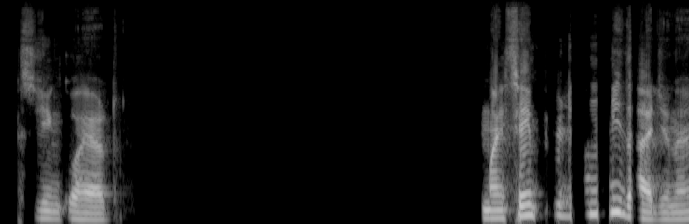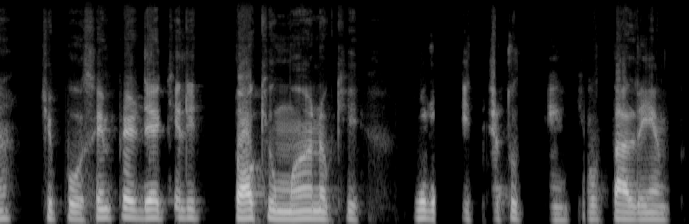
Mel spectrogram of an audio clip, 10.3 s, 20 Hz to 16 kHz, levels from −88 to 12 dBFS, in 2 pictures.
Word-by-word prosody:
Sim, 125 -2 -5
correto. 105 -3 +1 2.7
Mas 130 0 +3
sem 170 +1 +5
perder 170 0 -9
a 195 - -1
humanidade, 160 - +2
né? 115 +3 -3 0.2
Tipo 120 -2 -3
sem 135 +5 -1
perder 135 -1 +4
aquele 135 0 -4 0.2
toque 130 +1 +5
humano 120 0 +2
que 120 0 -9 0.4
todo 130 -1 +1 0.2
arquiteto - - -8 0.2
tem, 100 -1 -10
que 95 - -24
é - - -4
o - - -13
talento. 110 -1 +1
125 Hz, 130 wpm, -20 LUFS, 110-135 Hz, 2.7 s, sem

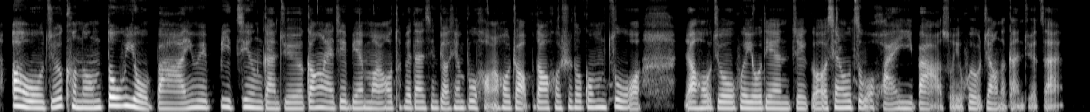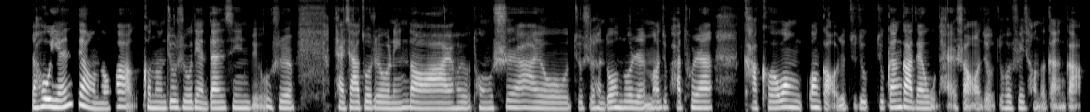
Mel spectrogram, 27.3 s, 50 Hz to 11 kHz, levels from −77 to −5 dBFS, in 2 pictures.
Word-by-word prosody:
啊， 240 -2 +9
我 190 -2 +5
觉 200 +4 0
得 230 - +4
可 235 -4 +1
能 190 +1 +3
都 245 +2 +7
有 195 -9 +5
吧。 165 -3 -3
因 195 +3 0
为 200 -1 +2
毕 215 -2 0
竟 200 0 0
感 175 -2 -1
觉 170 -1 -3
刚 195 +1 +2
来 185 -2 0
这 190 +1 -2
边 180 -1 -2
嘛， 175 -1 -1
然 170 - -2
后 180 0 -1
特 195 - -11
别 190 -2 -2
担 185 -1 0
心 180 +1 -4
表 175 -3 -2
现 185 +1 -1
不 190 +1 -1
好， 180 - -4
然 - - -1
后 185 -2 0
找 180 -2 +1
不 215 - -15
到 180 -2 +3
合 185 +1 -3
适 190 +3 -4
的 195 -1 -1
工 200 +1 0
作， 205 -2 -1 0.5
然 180 - +2
后 180 +1 +1
就 180 -1 +1
会 180 0 0
有 175 0 +2
点 170 -2 -1
这 170 -1 -4
个 - - -2
陷 190 +2 0
入 190 +1 +2
自 190 +1 -4
我 200 +1 -3
怀 160 -5 -5
疑 175 -1 -3
吧， 165 +4 -2
所 - - -8
以 - - -4
会 180 - -4
有 165 - -2
这 175 - -6
样 155 - -3
的 - - -6
感 210 +4 -6
觉 225 0 -9
在。 220 +4 -5 0.7
然 195 - +2
后 225 +2 +8
演 205 +3 +5
讲 215 - +3
的 160 0 -1
话 220 -1 +2
可 195 - +1
能 180 -1 +1
就 195 +1 0
是 190 0 -4
有 185 - +1
点 180 -3 -1
担 180 +1 +2
心， 185 0 -2
比 - - -5
如 220 -2 -4
是 185 -1 -1 0.5
台 180 - -2
下 185 +1 +3
坐 185 0 0
着 185 - -3
有 175 0 +1
领 170 +2 -2
导 190 -1 +2
啊， 170 0 +3
然 170 0 0
后 180 - -2
有 180 +2 -4
同 175 -2 -5
事 200 +3 -4
啊， 190 -1 0
有 170 -1 -2
就 175 - -9
是 175 +1 -6
很 180 -2 -2
多 180 +3 +1
很 195 - +2
多 185 0 0
人 175 -1 -1
嘛， 185 - 0
就 190 0 -5
怕 185 -1 -4
突 195 - -6
然 185 0 +2 0.4
卡 180 - -2
壳 185 +1 0
忘 200 -2 +4
忘 205 -1 +3
稿 - - 0
就 - - -2
就 - - -17
就 180 0 -4
就 185 - -7
尴 200 +1 +3
尬 205 -3 +6
在 180 -1 +1
舞 175 - -4
台 - - -6
上 - - -1
了， - - -3
就 - - -6
就 - - -11
会 180 - -1
非 180 +1 -4
常 180 - -7
地 - - -7
尴 - - -4
尬。 - - -2
185 Hz, 295 characters per minute, -20 LUFS, 175-195 Hz, 0.7 s, 啊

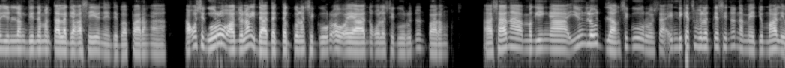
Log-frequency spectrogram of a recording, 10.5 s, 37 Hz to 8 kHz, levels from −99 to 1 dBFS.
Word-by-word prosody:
yun 160 -1 0
lang 160 -1 0
din 155 - 0
naman 155 -1 -2
talaga 145 -1 +5
kasi 145 +1 -2
yun 145 - -2
eh, 120 - -11
di 120 - -7
ba, 120 - -3
parang, 125 +1 -2
ah, 120 -1 -11 0.2
ako 225 - +1
siguro 230 +3 +2
ano 160 0 +6
lang, 215 - +5
idadagdag 150 -1 +3
ko 160 - 0
lang 155 - -1
siguro 145 +1 -7
o 140 - 0
kaya 140 -1 +6
i-aano 140 - -15
ko 140 - -9
lang 140 -2 -6
siguro 135 0 -12
dun 180 -1 -17
parang, 125 -2 -4 0.5
ah, 140 - +2
sana 185 +5 +4
maging, 170 +1 -4
ah, 165 -1 +4
yung 235 +8 -7
load 250 -6 -1
lang 150 -2 0
siguro 195 -7 -9
sa - - -6
hindi 195 +2 -6
katulad 205 -4 -2
kasi 195 0 -4
noon 210 +2 -10
na 175 - -5
medyo 155 -1 -5
mahal 170 +2 +2
155 Hz, 250 wpm, -22 LUFS, 140-180 Hz, 0.5 s, ano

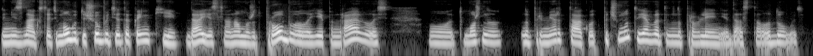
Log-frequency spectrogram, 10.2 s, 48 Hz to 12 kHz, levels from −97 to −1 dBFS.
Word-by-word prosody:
ну, 180 - -1
не 185 0 +2
знаю, 180 -1 0
кстати, 180 +2 -4
могут 230 +5 +6
ещё 220 +3 +3
быть 215 -2 -1
это 200 +1 +2
коньки, 205 -6 0
да? 180 +3 +2
Если 180 -3 0
она, 180 +1 0
может, 170 -2 -1
пробовала, 205 -4 +4
ей 180 +1 +1
понравилось. 195 +3 0 0.5
Вот. 175 -1 -5
Можно, 190 0 -1 0.3
например, 190 +3 -1
так, 180 -6 -1
вот 180 - -4
почему-то 250 +4 -2
я 225 -1 +4
в 210 - -2
этом 185 -3 -1
направлении, 175 -1 -2
да, 170 - -4
стала 180 +1 -4
думать. 185 0 -3
185 Hz, 170 wpm, -23 LUFS, 175-210 Hz, 0.5 s, могут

